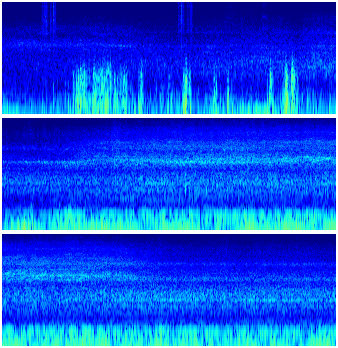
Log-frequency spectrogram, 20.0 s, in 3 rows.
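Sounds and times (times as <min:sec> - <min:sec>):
diesel engines droning: 0:00.0 - 0:20.0
wheels rushing on rails: 0:00.0 - 0:20.0.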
